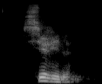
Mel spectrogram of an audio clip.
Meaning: a male given name from Ancient Greek, variant of Cyrille
- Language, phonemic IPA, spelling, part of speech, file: French, /si.ʁil/, Cyril, proper noun, LL-Q150 (fra)-Cyril.wav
